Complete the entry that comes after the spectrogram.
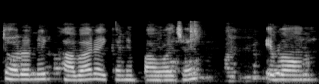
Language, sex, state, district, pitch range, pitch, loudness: Bengali, female, West Bengal, North 24 Parganas, 215-240 Hz, 225 Hz, -16 LUFS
